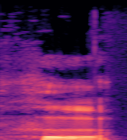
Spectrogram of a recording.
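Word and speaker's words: ふ: Hu can be written in English as either hu or fu, but it's always pronounced hu.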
